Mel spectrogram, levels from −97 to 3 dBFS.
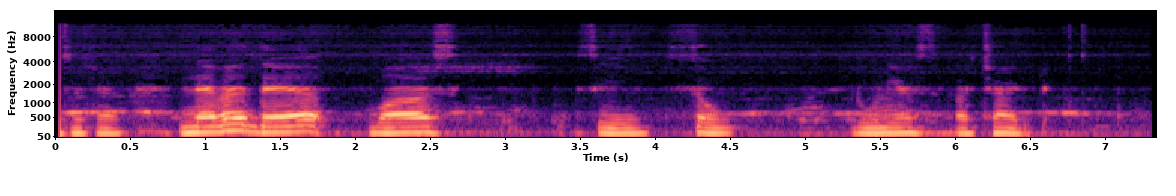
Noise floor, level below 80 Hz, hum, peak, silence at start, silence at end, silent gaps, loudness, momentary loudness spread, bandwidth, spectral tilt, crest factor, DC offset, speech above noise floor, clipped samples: -46 dBFS; -44 dBFS; none; -2 dBFS; 0.05 s; 0.45 s; none; -16 LUFS; 18 LU; 6.4 kHz; -10 dB/octave; 14 dB; under 0.1%; 32 dB; under 0.1%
